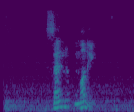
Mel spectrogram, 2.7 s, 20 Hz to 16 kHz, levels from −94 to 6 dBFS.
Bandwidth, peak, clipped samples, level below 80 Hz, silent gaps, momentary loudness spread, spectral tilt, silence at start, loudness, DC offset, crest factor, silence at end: 11 kHz; -34 dBFS; under 0.1%; -80 dBFS; none; 21 LU; -4.5 dB/octave; 0.05 s; -51 LUFS; under 0.1%; 22 dB; 0 s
